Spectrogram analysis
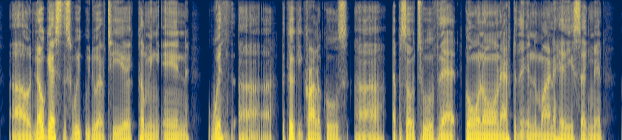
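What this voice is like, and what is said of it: Voice still sounds sick. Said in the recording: “I've been getting over a sickness ... you probably still hear it in my voice a little bit”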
